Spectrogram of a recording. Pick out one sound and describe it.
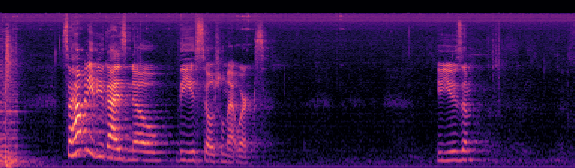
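A young woman speaks with animation into a microphone in a large echoing hall.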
